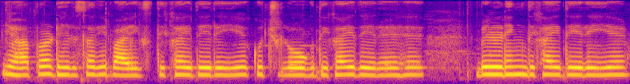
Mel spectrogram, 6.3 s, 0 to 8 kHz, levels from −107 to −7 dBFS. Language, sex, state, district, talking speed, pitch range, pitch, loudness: Hindi, female, Uttar Pradesh, Budaun, 190 wpm, 220-235 Hz, 225 Hz, -16 LUFS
